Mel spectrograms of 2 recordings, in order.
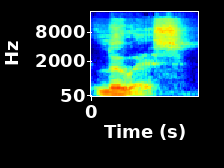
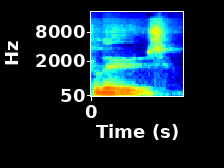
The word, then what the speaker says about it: Lewes: there building houses, but now everybody calls it Lewis. Weird. But it's actually pronounced Lewes.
